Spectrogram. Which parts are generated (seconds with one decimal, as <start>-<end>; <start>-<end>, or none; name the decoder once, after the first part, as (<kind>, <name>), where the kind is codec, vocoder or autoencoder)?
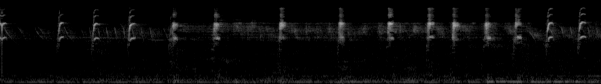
1.7-5.3 (codec, SNAC)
